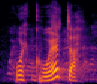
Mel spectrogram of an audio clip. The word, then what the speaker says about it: Huerta: Okay, Vanessa Huerta, how do you pronounce it? Huerta? Like a G. Huerta.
